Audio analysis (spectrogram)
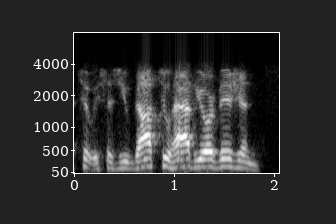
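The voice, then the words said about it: Imitated Austrian accent, admittedly poor. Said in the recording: “Sorry, I've never been to Austria. I don't really know the accent that well.”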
